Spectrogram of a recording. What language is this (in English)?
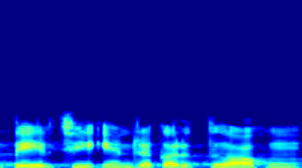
Tamil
